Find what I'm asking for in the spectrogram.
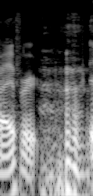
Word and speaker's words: Eifert: I hope that, how do you pronounce his name? – Eifert. Tyler Eifert.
